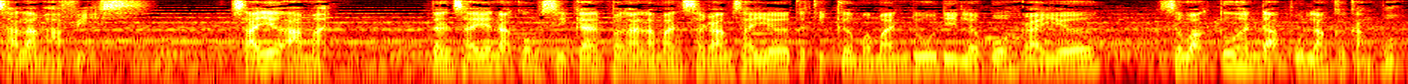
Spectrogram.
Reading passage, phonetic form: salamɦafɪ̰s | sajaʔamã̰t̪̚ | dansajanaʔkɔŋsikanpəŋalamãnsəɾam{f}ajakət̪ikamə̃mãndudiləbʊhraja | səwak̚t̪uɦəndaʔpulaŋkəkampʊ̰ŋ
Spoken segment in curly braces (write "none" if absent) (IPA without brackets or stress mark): s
